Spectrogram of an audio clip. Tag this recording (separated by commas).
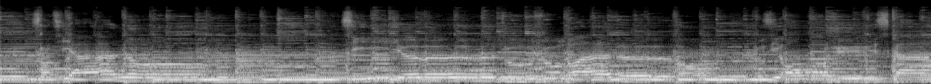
Music, Guitar, Musical instrument, Acoustic guitar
